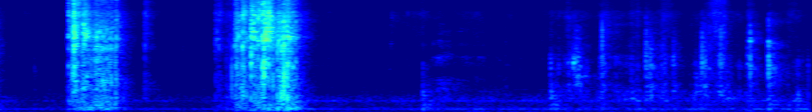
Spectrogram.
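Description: A tarot deck is shuffled by hand in a few brisk riffling bursts, then softer card slides and taps follow close to the microphone, with no talking.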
